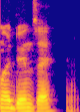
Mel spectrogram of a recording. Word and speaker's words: Odunze: Rome Dunze, is that how you say his name? And Yeah, Rome Odunze.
